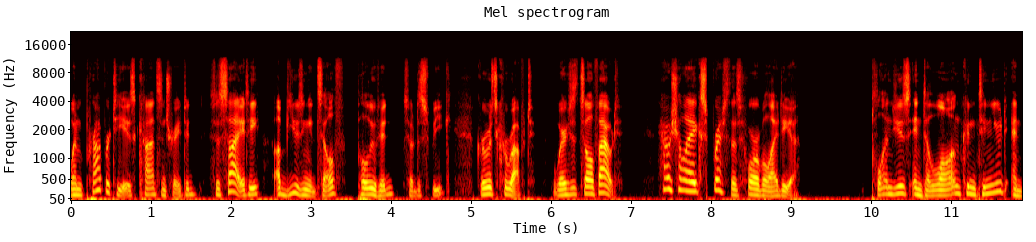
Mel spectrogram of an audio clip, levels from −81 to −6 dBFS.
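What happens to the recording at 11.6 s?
Nothing goes wrong at 11.6 s: the speech carries on intact at that point, with no dropout, click or distortion to be heard.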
